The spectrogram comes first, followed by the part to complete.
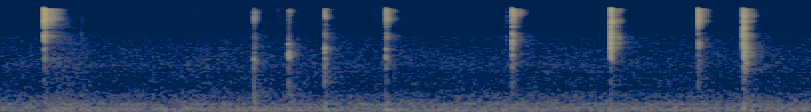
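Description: A string of about nine short, sharp clicks at a computer, unevenly spaced, with quiet between them.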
